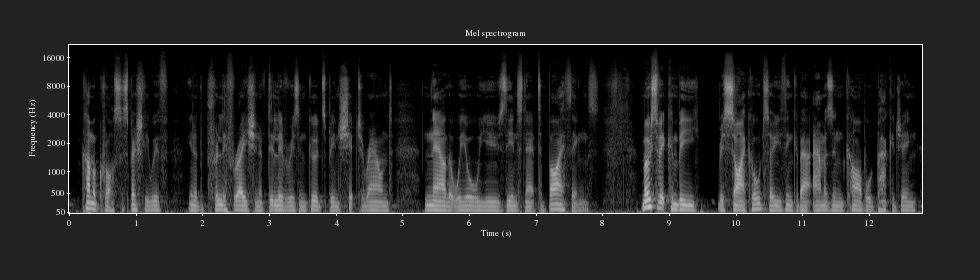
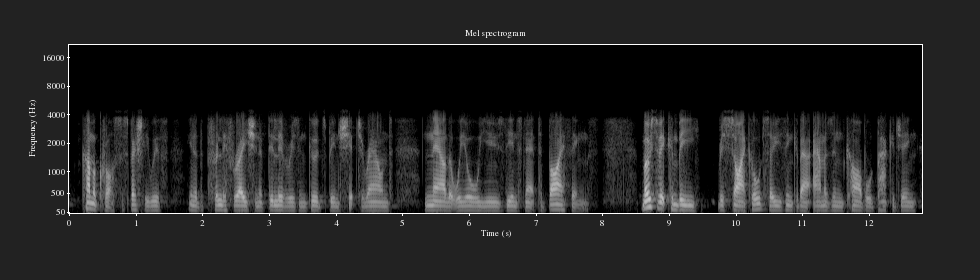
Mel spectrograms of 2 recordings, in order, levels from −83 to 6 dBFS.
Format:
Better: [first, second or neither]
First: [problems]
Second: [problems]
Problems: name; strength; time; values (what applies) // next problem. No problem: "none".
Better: first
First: none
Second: phone-call audio; nothing above 3.5 kHz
